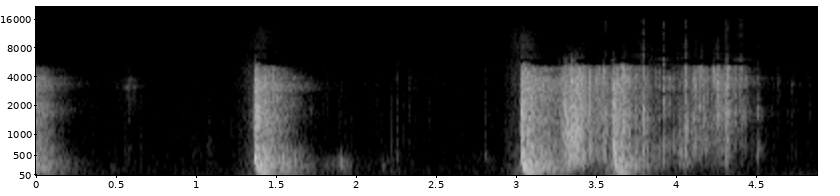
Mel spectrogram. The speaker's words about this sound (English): Well, if somebody needed help badly enough to spell it out in cordwood, they need it badly enough for me to break down this door. Look out, honey.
